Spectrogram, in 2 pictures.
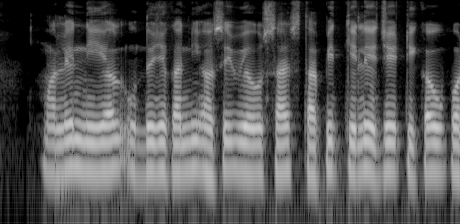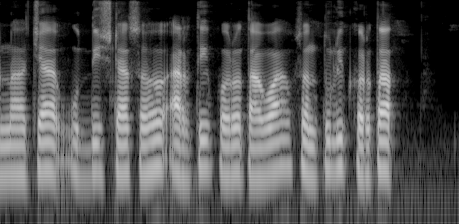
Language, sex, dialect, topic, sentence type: Marathi, male, Varhadi, banking, statement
